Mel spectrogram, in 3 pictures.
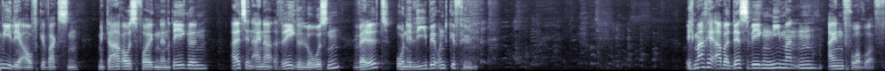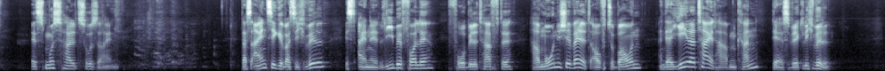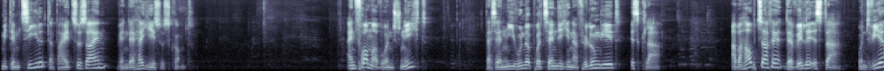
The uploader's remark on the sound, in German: Ausschnitte aus der Veranstaltung vom 09.03.2018 in der Hafenschänke Subrosa, Dortmund. Heißen Dank an das Subrosa, unser tolles Publikum.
